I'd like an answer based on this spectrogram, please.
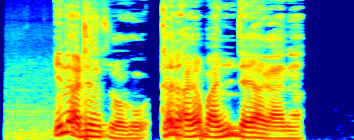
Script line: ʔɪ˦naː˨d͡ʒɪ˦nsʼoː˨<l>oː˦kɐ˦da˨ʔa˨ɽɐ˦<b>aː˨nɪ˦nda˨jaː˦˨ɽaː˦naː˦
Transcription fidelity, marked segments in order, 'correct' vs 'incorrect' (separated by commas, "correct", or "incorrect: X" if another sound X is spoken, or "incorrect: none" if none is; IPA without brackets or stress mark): incorrect: ɽ, correct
